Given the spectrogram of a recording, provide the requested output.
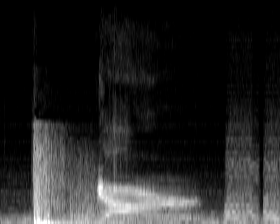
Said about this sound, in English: But I do have a cannon.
